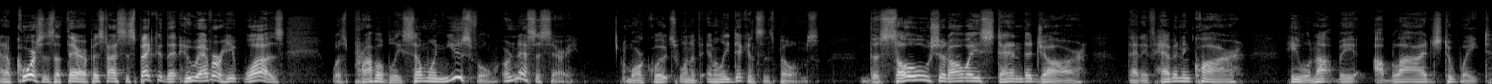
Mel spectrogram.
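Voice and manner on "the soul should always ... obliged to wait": slipping into an American Southern drawl. A therapist quoting a poem, lapsing into a southern drawl. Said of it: "without the lapse in the southern drawl".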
